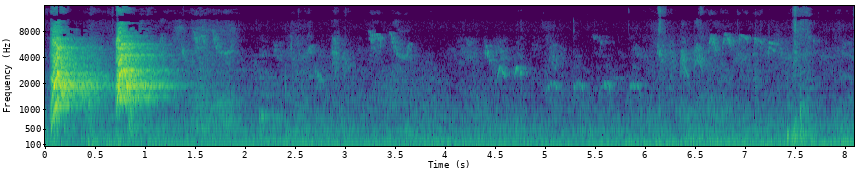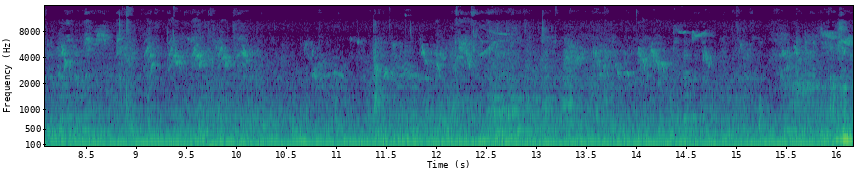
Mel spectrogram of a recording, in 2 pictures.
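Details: Puppy Puffyk reacting to a laser pointer, two quick loud barks at the very start, then a long near-silent stretch with faint background hum and small scattered noises.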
